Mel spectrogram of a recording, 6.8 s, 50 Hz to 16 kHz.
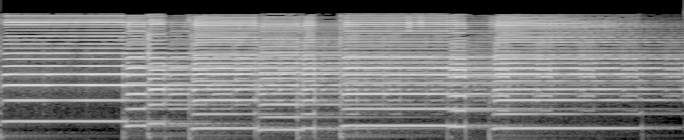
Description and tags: DW 140 F#M LIVE MEL LICK
DuB HiM Jungle onedrop rasta Rasta reggae Reggae roots Roots
DuB, HiM, Jungle, onedrop, rasta, reggae, roots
